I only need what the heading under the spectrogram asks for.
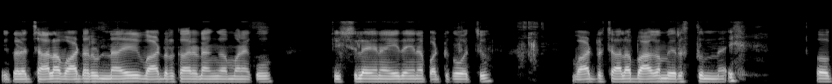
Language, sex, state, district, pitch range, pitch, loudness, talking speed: Telugu, male, Telangana, Karimnagar, 125-135 Hz, 130 Hz, -17 LUFS, 115 wpm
